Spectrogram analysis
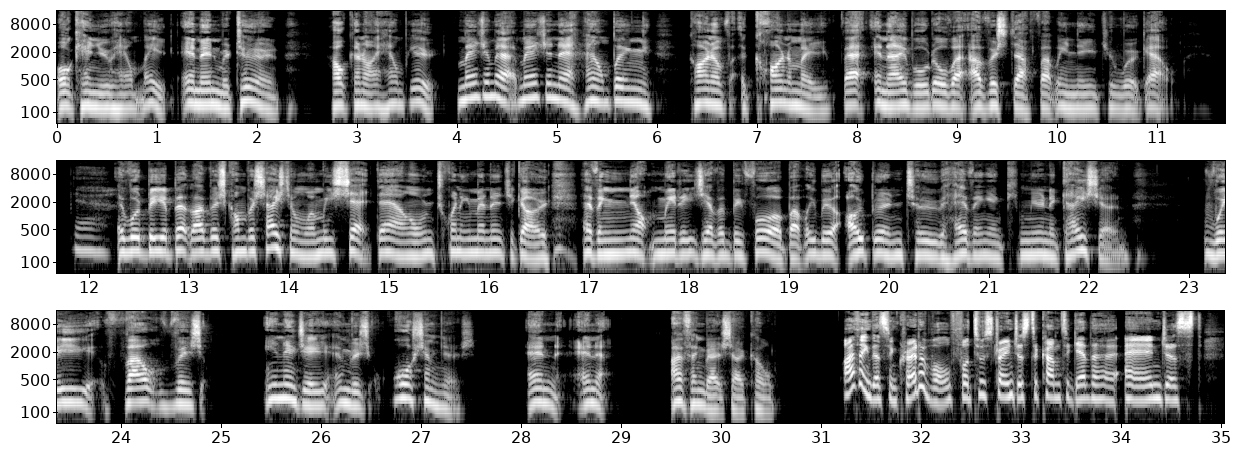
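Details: Adult man born with cerebral palsy affecting how messages travel around his body; told walking and talking would be his biggest challenges: dysarthria (cerebral palsy).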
